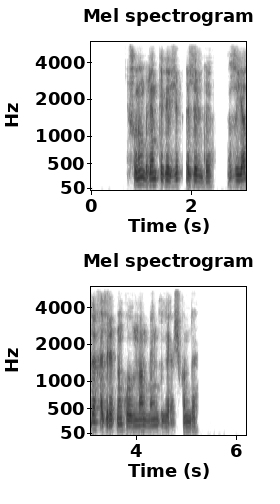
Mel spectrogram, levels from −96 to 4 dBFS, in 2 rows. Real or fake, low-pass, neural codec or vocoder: fake; 5.4 kHz; codec, 44.1 kHz, 7.8 kbps, Pupu-Codec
